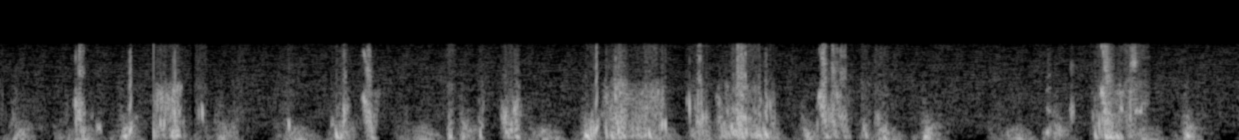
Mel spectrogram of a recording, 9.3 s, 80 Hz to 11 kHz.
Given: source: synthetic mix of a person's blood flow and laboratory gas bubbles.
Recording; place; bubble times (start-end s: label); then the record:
Doppler ultrasound of blood flow; precordium
0.00-0.03 s: bubbles
0.54-0.78 s: bubbles
0.94-1.04 s: bubbles
1.15-1.39 s: bubbles
1.46-1.56 s: bubbles
2.13-2.21 s: bubbles
2.48-2.65 s: bubbles
2.70-2.85 s: bubbles
3.34-3.42 s: bubbles
3.58-3.65 s: bubbles
3.74-3.92 s: bubbles
4.39-5.03 s: bubbles
5.15-5.85 s: bubbles
6.12-6.39 s: bubbles
6.46-6.67 s: bubbles
7.84-7.90 s: bubbles
8.02-8.07 s: bubbles
8.18-8.62 s: bubbles
From the record:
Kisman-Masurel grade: 233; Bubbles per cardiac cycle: several, 3 to 8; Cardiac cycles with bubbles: 50 to 99%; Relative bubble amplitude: loud (0.450 to 0.775); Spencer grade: 3 (all of the cardiac periods contain showers or single bubble signals, but not dominating or overriding the cardiac motion signals); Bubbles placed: anywhere in the cardiac cycle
